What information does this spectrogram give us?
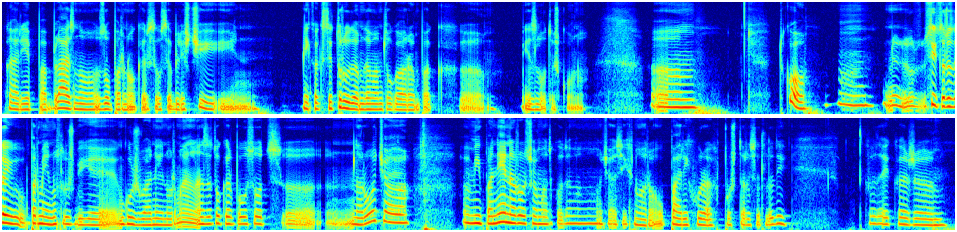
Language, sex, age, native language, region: Slovenian, female, 30-49, Slovenian, Gorenjska region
